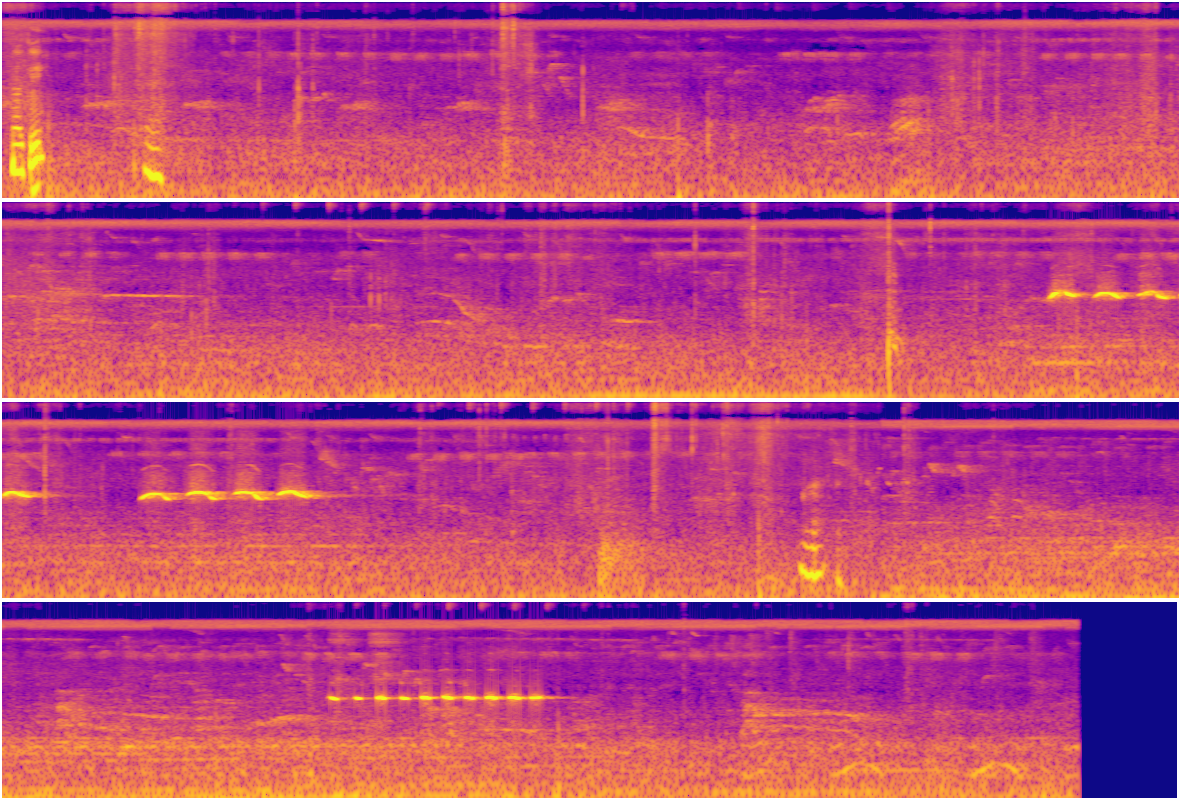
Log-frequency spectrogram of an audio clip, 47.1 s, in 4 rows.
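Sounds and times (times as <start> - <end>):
birds chirping: 0.0 - 46.0
steady low rumble: 13.5 - 38.9.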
